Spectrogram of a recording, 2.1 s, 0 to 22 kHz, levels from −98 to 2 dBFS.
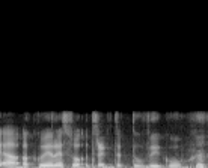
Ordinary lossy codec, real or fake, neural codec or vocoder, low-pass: none; real; none; 7.2 kHz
